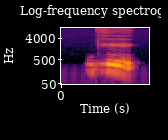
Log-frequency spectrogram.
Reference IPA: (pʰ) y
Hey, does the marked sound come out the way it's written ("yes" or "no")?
no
